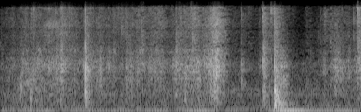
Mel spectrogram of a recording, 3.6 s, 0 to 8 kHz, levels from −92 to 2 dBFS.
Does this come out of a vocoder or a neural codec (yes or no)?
no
